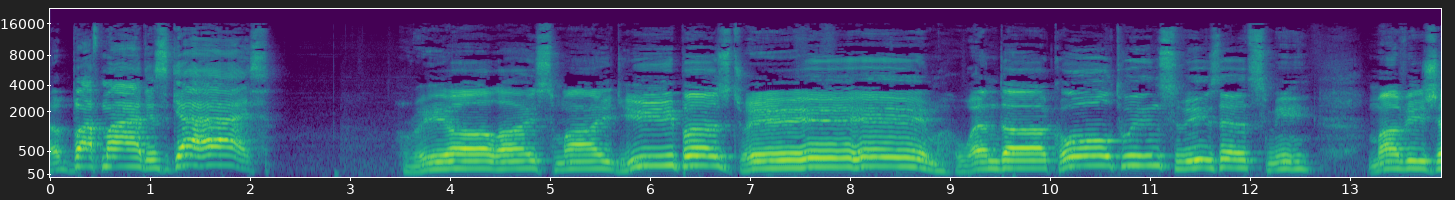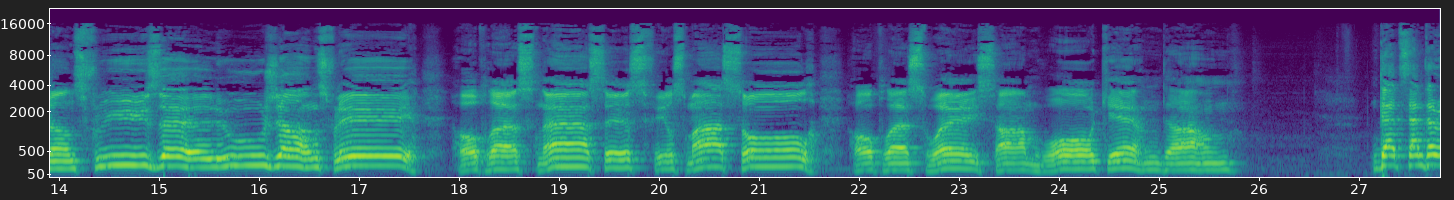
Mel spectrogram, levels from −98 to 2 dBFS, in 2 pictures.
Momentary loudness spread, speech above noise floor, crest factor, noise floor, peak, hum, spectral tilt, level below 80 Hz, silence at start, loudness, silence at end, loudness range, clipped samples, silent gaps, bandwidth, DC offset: 10 LU; 47 dB; 16 dB; -65 dBFS; -4 dBFS; none; -4.5 dB/octave; -64 dBFS; 0 s; -18 LUFS; 0 s; 4 LU; under 0.1%; none; 16 kHz; under 0.1%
